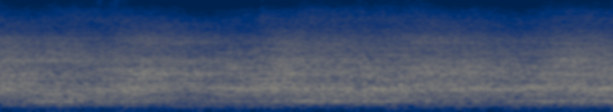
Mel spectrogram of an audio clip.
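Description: Basketball crowd at a high school prep game in an arena, Orangeville Prep National versus Royal Crown, chanting at the referees; a dense, steady roar of many voices that holds unbroken the whole way through.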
